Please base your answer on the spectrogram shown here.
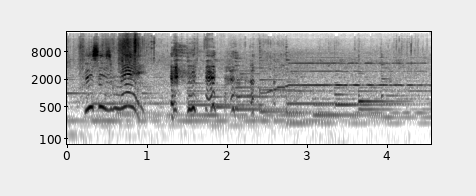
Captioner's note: laughs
